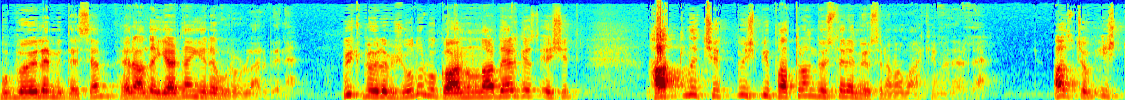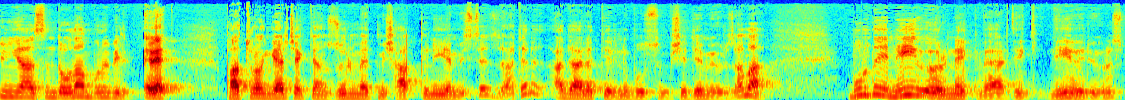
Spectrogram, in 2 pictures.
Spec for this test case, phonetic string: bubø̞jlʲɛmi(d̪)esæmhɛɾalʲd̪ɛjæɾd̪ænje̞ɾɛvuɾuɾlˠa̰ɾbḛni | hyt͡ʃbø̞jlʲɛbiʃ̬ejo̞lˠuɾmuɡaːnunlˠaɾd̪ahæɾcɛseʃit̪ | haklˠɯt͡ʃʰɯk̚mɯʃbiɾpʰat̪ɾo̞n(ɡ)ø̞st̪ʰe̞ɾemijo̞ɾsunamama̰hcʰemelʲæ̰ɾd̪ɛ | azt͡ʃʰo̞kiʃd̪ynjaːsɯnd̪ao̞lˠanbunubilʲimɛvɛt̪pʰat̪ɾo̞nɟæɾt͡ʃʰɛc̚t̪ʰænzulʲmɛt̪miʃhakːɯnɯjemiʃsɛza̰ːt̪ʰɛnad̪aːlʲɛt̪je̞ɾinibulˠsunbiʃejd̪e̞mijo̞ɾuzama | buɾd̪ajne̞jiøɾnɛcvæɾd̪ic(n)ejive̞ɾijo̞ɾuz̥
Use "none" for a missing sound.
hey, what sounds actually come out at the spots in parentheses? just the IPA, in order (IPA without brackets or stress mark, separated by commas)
d̪, ɟ, n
